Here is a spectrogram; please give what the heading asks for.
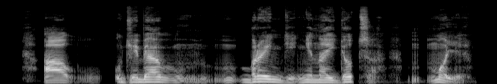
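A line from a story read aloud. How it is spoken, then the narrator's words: Trembling voice. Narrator (Russian): спросил дрогнувшим голосом Хагрид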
